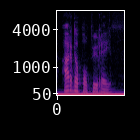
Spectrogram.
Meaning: mashed potatoes (potatoes that have been boiled and mashed)
- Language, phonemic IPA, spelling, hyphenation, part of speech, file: Dutch, /ˈaːr.dɑ.pəl.pyˌreː/, aardappelpuree, aard‧ap‧pel‧pu‧ree, noun, Nl-aardappelpuree.ogg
